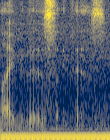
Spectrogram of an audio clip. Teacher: we're just going to be vocal fry the whole time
